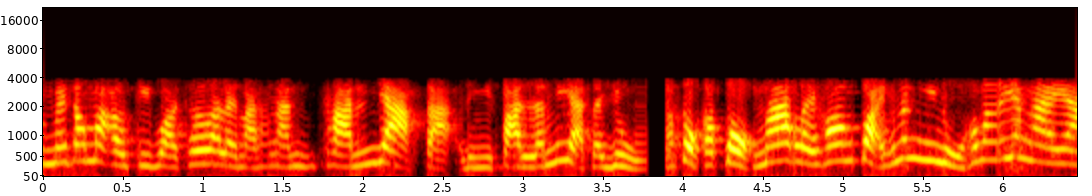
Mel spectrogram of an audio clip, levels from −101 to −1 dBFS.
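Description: Throughout, the G.723.1 codec confines the speech to 200 Hz–3.4 kHz. Heavy low-bitrate coding, consistent with about 6 kbit/s, leaves hoarse, blurred consonants and smeared spectrogram detail above and between harmonics.

VoIP packet loss concealed by the speech codec occurs at 1.37–1.47 s, 3.72–3.95 s and 5.90–5.99 s. The decoder repeats its last pitch and filter, giving a fading, stretched sound: a flat, repeated spectral pattern and a shrinking waveform envelope.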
